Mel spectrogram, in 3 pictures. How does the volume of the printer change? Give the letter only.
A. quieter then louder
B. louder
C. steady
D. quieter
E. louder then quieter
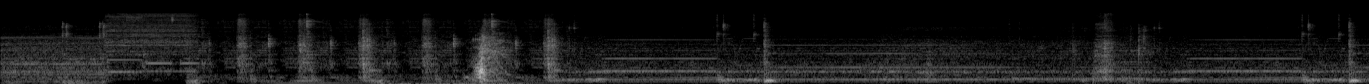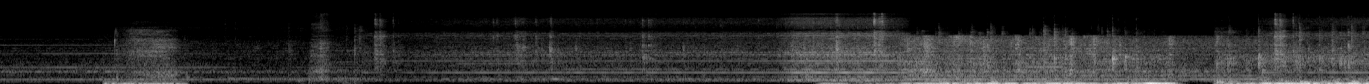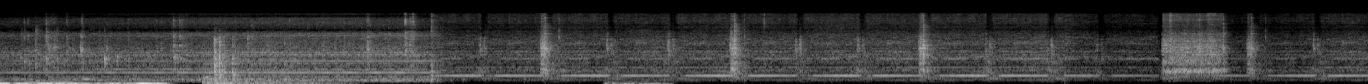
B.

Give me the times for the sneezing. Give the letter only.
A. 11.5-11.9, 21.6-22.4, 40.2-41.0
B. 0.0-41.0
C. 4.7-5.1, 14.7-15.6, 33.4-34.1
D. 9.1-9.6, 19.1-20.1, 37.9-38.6
C.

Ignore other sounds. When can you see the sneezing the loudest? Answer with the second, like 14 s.
5 s.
